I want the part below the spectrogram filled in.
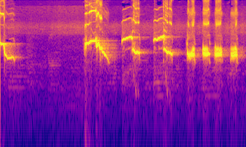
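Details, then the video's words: Orange-headed thrush song meant to stimulate birds into singing: a falling whistle, a pause, then loud slurred descending whistles followed by four short, evenly spaced whistled notes. "pancingan anis merah ini bakalan bikin gacor jika di putarkan"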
